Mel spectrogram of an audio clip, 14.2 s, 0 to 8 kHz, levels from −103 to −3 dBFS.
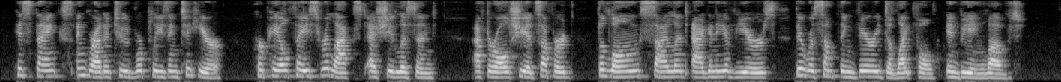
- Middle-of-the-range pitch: No, high, 195 Hz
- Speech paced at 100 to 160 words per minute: Yes, average, 145 wpm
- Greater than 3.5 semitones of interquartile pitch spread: No, average, 2.9 semitones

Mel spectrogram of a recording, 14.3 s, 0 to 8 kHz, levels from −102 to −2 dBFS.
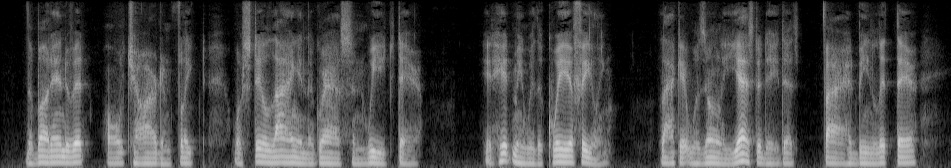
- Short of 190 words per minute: Yes, average, 150 wpm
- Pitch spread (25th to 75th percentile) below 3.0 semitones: Yes, narrow, 2.5 semitones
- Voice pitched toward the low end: Yes, very low, 95 Hz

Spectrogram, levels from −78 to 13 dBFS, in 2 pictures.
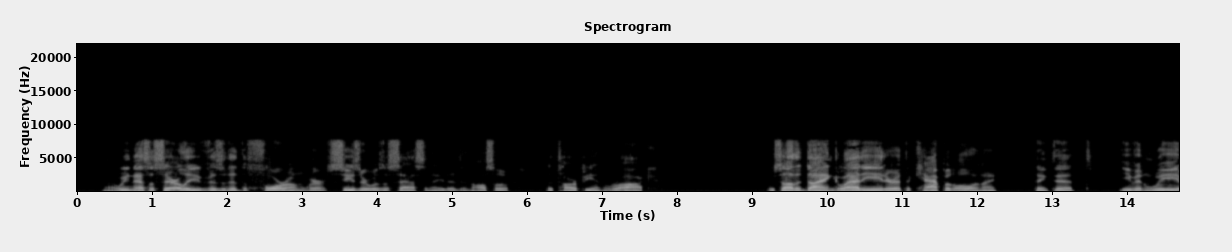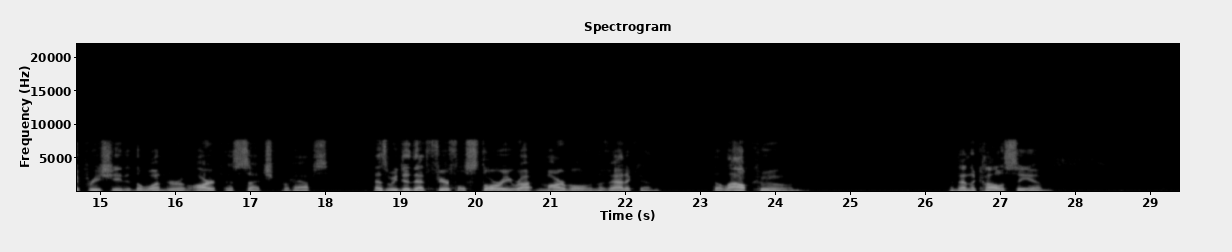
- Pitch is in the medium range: No, low, 110 Hz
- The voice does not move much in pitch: No, average, 4.0 semitones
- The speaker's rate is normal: No, slow, 110 wpm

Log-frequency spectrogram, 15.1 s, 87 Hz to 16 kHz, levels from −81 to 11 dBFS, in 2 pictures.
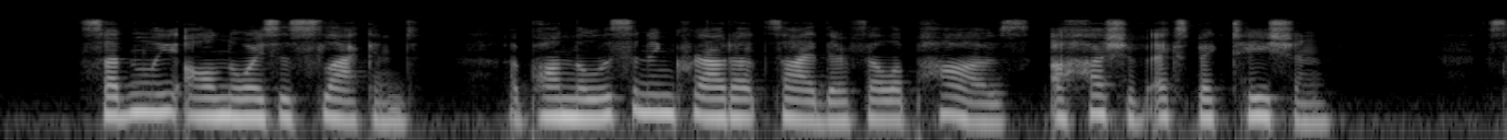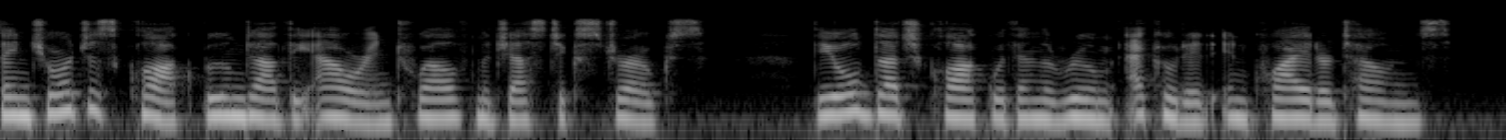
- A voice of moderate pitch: No, high, 200 Hz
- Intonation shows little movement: Yes, narrow, 2.2 semitones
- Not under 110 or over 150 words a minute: No, average, 160 wpm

